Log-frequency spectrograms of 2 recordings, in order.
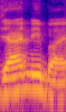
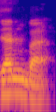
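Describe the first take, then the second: First: A vowel is heard between n and b. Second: No vowel is heard between n and b. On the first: The speaker calls it right. "Ini janiba ya" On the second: The speaker calls it wrong. "bukan janba"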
